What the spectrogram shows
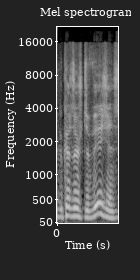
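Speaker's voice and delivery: ordinary talk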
